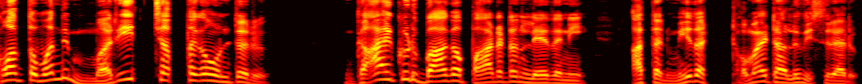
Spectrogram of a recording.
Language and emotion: Telugu, disgusted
